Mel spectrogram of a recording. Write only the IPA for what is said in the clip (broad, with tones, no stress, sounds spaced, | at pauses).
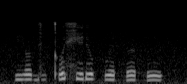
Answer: j ɵ˩˧˩ ɡ e̤˩˧˩ kʼ ʊ˦˥ xʲ e˦˥ ɾʲ o˦˥ kʷ e˩˧˩ h ø˩˧˩ h ɨ˩˧˩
